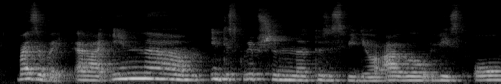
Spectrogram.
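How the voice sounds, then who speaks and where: Noticeable background noise and audible room echo surround a woman's voice. She speaks at a fairly slow pace and medium pitch with ordinary pitch variation. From Ukraine. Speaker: cross-stitch video creator. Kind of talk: casual hobby vlog. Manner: halting, many fillers and restarts.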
